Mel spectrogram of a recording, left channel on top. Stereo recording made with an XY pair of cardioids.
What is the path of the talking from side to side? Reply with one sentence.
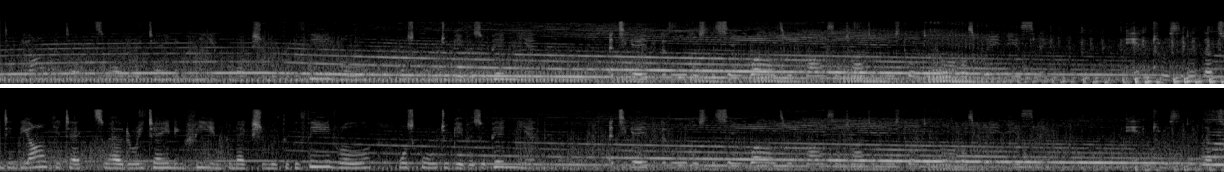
In this clip you hear the talking move from right to left.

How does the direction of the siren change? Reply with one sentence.
In this clip you hear the siren go from the left side to the right.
